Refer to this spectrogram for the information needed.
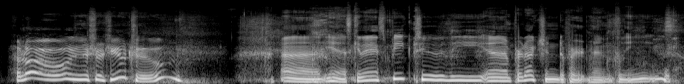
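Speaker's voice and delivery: put-on old-timey voice going way up. Acting out a phone call to YouTube, old-timey Monopoly guy voice. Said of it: "I was trying to do an old-timey voice".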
